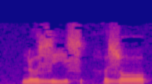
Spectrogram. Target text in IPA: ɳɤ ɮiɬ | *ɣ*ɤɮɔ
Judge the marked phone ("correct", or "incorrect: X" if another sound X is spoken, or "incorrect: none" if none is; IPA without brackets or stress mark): incorrect: h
